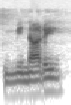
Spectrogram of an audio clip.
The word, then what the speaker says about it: minari: no it's not on netflix yet um it's it's spelled okay m i n a r i um it's minari is a korean word um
